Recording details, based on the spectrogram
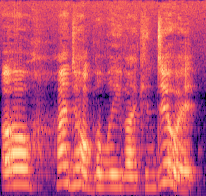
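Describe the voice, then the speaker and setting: A woman voicing an excitable young male seagull in a children's storybook, self-doubting but eager, with plaintive, dramatic exclamations. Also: a little high, normal speed, voice pushed up, close to an everyday voice, poor audio. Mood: discouraged.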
